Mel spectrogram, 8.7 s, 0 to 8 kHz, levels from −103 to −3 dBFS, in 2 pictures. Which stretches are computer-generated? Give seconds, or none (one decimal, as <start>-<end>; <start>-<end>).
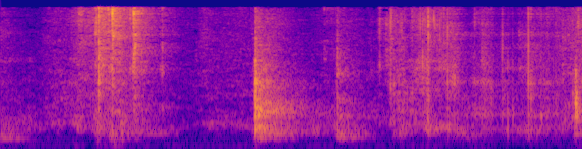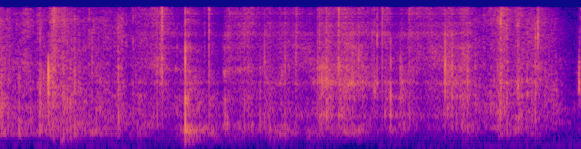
3.3-4.2; 5.4-7.9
